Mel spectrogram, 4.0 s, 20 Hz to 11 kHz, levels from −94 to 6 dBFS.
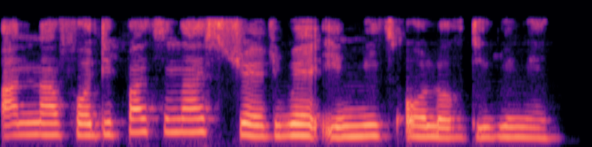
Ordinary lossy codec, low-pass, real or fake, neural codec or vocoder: none; 7.2 kHz; fake; codec, 16 kHz, 16 kbps, FunCodec, trained on LibriTTS, 50 frames a second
